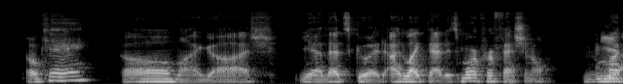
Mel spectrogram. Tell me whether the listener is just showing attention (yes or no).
no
